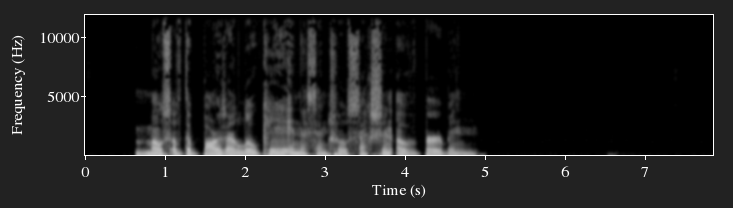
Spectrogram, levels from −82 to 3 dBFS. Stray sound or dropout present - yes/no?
no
